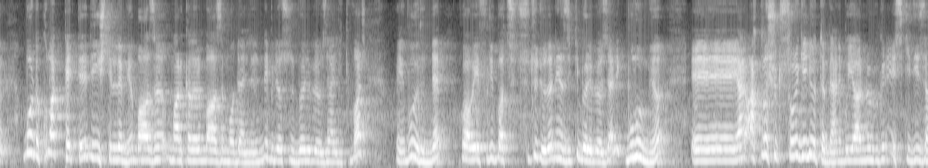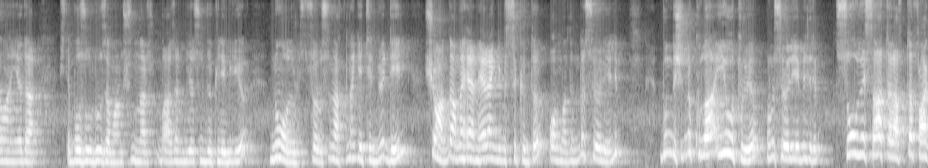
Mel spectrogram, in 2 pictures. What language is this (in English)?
Turkish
